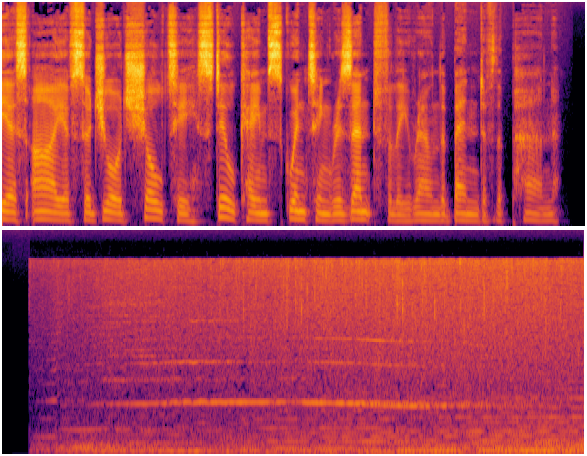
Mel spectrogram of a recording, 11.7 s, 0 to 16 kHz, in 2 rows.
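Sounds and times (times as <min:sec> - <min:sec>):
speech: 0:00.0 - 0:05.7
heavy summer rain shower pouring down: 0:06.1 - 0:11.6.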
